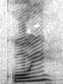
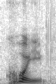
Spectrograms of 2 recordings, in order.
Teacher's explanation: জোড়া প্রথম শব্দের প্রথম ধ্বনিটি উচ্চারণ করতে মুখ থেকে অল্প বাতাস বের হয় এবং দ্বিতীয় শব্দের প্রথম ধ্বনিটি উচ্চারণ করতে বেশি বাতাস বের হয়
